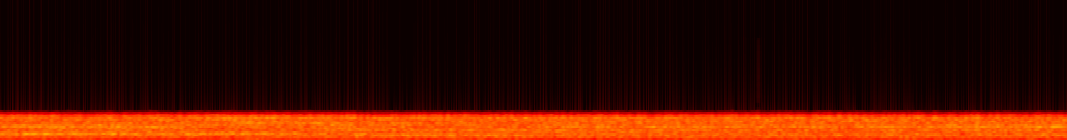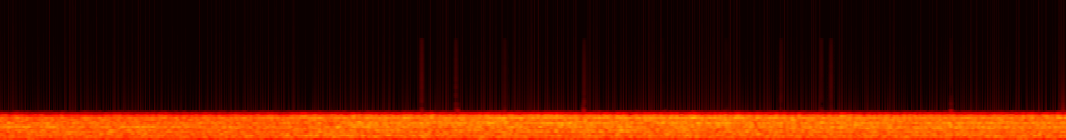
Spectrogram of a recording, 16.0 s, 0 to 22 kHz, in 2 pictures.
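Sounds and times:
router motor running: 0:00.0 - 0:16.0
shop vacuum running: 0:00.0 - 0:16.0.

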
